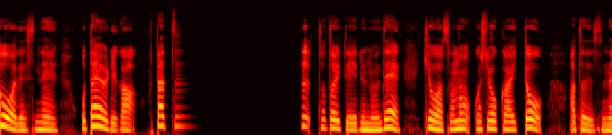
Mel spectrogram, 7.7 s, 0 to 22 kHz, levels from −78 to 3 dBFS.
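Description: At 2.19 s the speech stops and the last sound is stretched into a brief fading buzz, then about 1.25 s of silence, until it picks up again at 3.78 s. This is a call audio freeze, likely from packets arriving late so the jitter buffer ran dry. Unlike a packet-loss dropout, nothing is skipped: the speech resumes exactly where it halted, so the roughly 1.57 s pause is inserted and everything after it plays that much later.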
